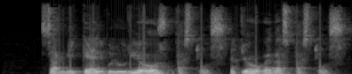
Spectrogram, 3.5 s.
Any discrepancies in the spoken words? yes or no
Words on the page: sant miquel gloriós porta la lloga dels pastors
yes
